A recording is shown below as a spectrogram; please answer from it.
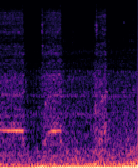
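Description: Polaris Ranger UTV engine working under load as the machine pushes snow with its front plow blade: a steady low drone that grows a little louder towards the end. Two brief high beeps sound near the start.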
